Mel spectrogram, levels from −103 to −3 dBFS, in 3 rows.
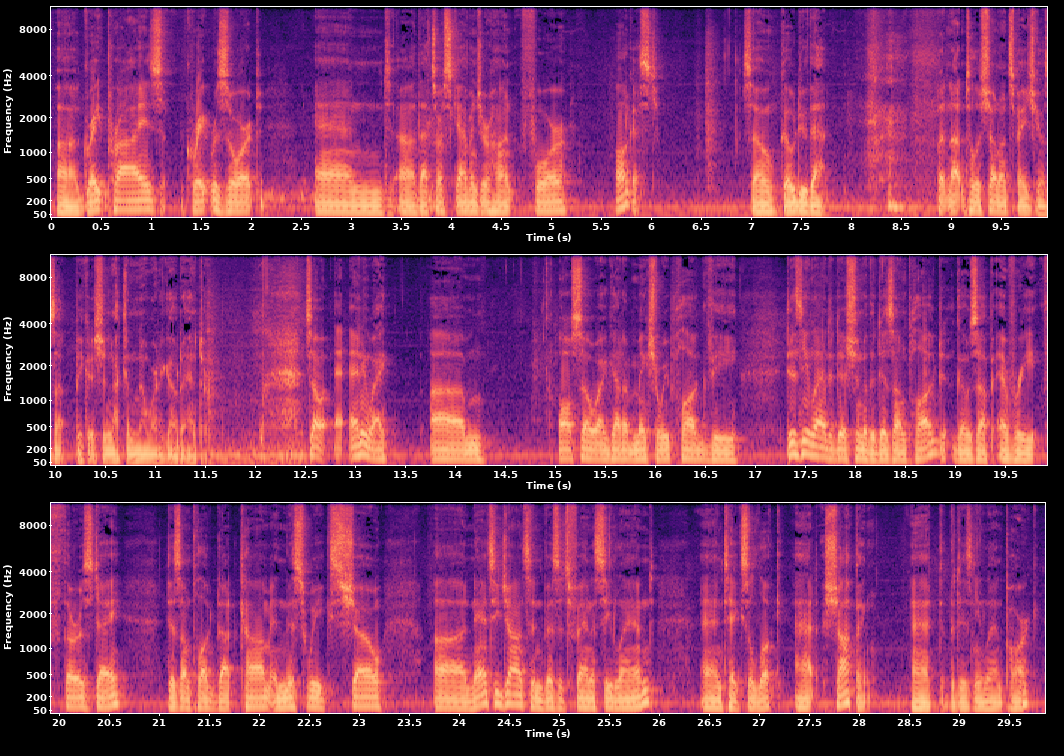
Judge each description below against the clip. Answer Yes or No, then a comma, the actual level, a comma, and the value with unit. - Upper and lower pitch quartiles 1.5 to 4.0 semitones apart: Yes, average, 2.9 semitones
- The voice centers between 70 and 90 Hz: Yes, very low, 85 Hz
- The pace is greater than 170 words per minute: No, average, 165 wpm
